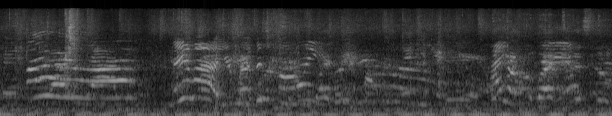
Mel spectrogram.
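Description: Young children's high voices chattering and calling out over one another, with a steady low rumble underneath.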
